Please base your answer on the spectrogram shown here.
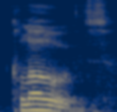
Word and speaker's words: clothes: vegetables vegetables very difficult clothes clothes if you're struggling with the th i can give you a shortcut and just say close close the door close we can't hear a difference really close consequent consequent but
